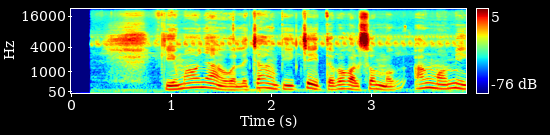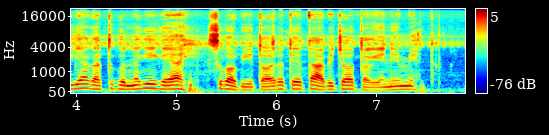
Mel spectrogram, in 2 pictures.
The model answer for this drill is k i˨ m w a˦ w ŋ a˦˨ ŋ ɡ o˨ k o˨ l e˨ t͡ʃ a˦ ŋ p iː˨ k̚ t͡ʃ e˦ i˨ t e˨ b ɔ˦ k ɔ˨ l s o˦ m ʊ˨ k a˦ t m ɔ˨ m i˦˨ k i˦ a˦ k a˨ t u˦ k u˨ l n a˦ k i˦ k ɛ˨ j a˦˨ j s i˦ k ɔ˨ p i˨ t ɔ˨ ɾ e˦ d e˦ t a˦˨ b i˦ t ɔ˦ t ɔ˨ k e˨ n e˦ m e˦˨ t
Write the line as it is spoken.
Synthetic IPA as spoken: k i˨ m w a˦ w ɲ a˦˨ ŋ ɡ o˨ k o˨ l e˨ t͡ʃ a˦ ŋ p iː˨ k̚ t͡ʃ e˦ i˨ t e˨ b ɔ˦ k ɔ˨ l s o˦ m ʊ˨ k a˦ k m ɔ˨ m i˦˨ k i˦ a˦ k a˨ t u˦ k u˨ l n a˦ k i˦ k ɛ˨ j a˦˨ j s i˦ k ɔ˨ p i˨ t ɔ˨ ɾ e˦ t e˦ t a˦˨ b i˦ t͡ʃ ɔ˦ t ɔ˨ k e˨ n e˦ m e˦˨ t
